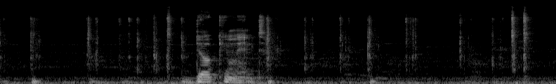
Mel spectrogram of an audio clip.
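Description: Fingers tap a computer keyboard in quick, uneven bursts of close clicks while a person speaks briefly over the typing.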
